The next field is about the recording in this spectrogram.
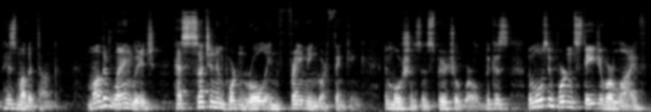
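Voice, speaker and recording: A man whose first language is Albanian, hosting a podcast in an earnest, reflective monologue, often pausing with fillers and repeating words. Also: medium pitch, a little mellow. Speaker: podcast host.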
